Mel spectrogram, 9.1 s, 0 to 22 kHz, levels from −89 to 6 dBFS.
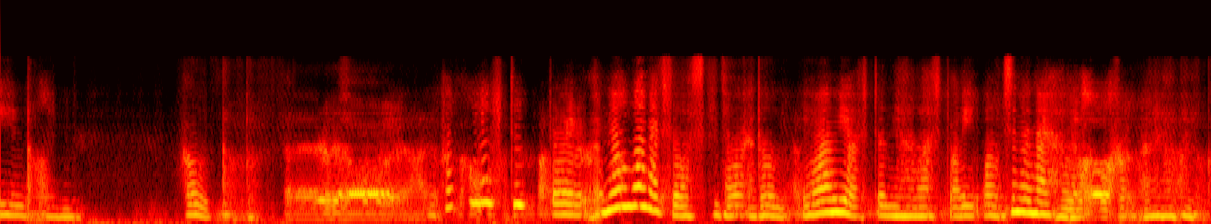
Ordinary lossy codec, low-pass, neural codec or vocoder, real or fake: none; none; codec, 16 kHz, 0.5 kbps, FreqCodec, smaller model; fake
